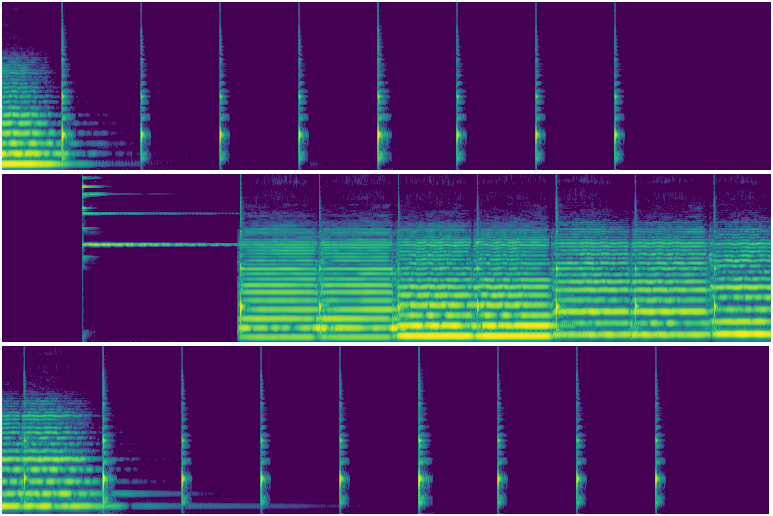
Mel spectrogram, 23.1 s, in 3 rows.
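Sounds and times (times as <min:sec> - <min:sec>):
viola G string played: 0:00.0 - 0:01.0, 0:10.0 - 0:16.9.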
